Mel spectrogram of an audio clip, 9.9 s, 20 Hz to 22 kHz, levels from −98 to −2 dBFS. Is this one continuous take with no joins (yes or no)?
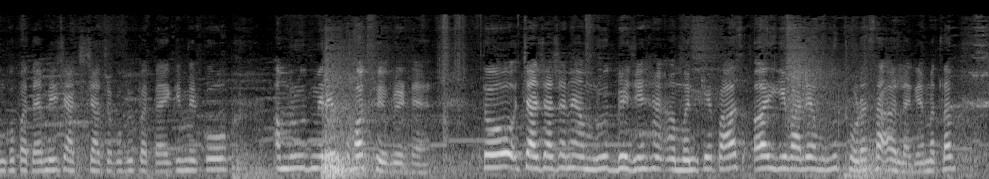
yes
